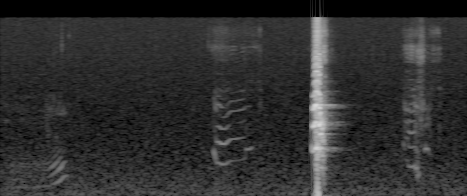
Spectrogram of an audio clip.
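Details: Pet dog being trained to bark for a piece of chicken held above him: faint whines, then one sharp, loud bark near the three-second mark followed by a soft whimper, in a quiet room.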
